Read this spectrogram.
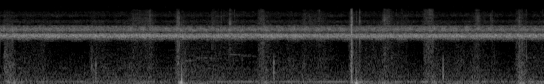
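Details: Grass insects on an early autumn night keep up an unbroken, high, ringing chirp, while scattered footsteps crunch in the background, one or two of them sharper and louder.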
